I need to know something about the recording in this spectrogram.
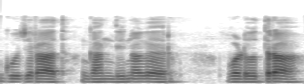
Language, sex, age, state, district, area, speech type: Goan Konkani, male, 18-30, Goa, Salcete, urban, spontaneous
